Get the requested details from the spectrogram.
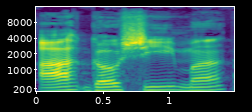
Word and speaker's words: Agashima: And Agashima Island, pronounced Agoshima.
